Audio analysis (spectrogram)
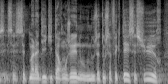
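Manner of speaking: low, hushed funeral speech; mock solemn eulogy. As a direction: drop low and soft, as at a graveside. Acted eulogy at mother-in-law's funeral. (oraison funèbre feinte, voix basse)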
